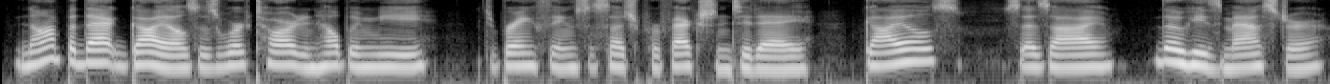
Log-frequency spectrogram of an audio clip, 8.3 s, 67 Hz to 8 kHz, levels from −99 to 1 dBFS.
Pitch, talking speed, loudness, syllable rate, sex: 190 Hz, 175 wpm, -18 LUFS, 4.4 syllables/s, female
